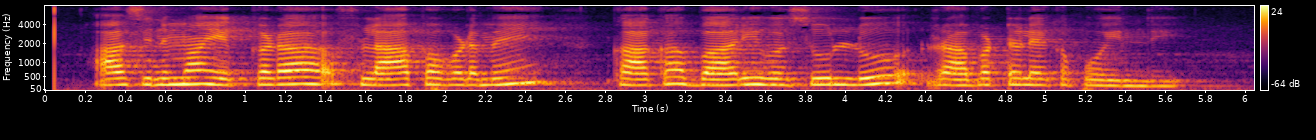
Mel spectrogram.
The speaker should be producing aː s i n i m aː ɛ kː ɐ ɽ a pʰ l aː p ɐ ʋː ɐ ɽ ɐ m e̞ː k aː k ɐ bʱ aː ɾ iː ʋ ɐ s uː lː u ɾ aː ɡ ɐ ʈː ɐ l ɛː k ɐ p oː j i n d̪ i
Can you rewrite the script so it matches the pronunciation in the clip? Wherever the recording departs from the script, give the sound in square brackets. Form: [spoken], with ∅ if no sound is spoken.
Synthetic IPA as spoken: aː s i n i m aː ɛ kː ɐ ɽ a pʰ l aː p ɐ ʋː ɐ ɽ ɐ m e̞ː k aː k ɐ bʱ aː ɾ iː ʋ ɐ s uː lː u ɾ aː [b] ɐ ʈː ɐ l ɛː k ɐ p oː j i n d̪ i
